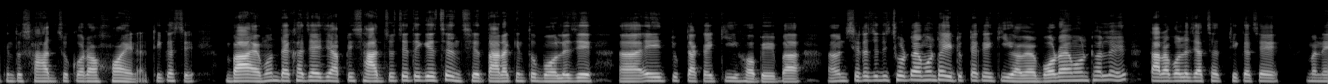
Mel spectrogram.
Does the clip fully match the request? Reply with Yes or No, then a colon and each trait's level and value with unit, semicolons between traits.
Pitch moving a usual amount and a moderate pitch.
Yes: average, 3.2 semitones; medium, 165 Hz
